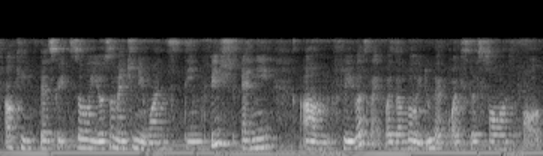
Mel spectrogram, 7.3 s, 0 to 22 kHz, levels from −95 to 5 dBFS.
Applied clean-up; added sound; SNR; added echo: none; Bass guitar; 12 dB; reverberation time 0.5 s.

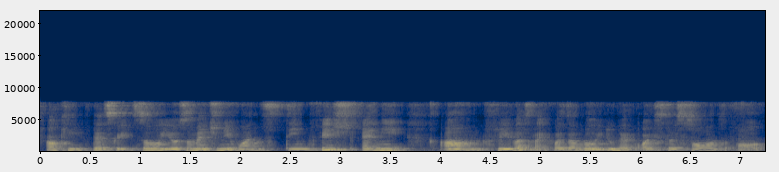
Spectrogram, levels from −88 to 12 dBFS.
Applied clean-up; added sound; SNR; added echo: neural separator model SepFormer DNS4.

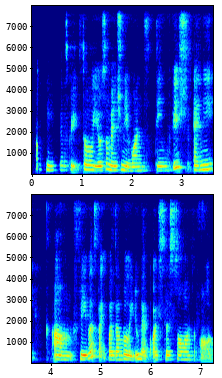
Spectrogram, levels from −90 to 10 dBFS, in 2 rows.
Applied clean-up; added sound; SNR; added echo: neural mask model DeepFilterNet 3.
